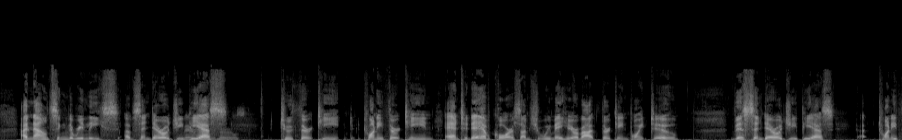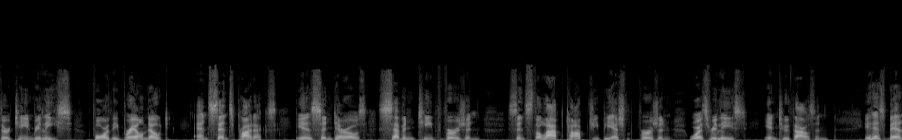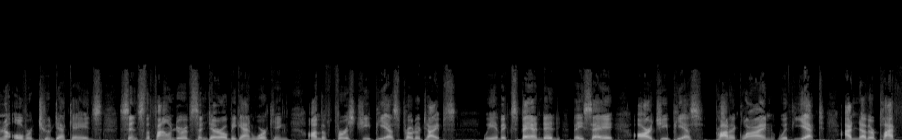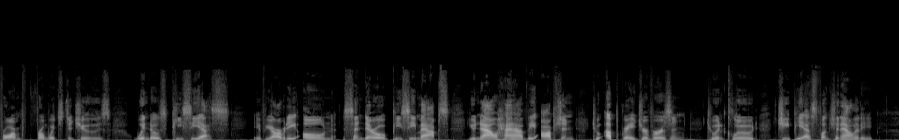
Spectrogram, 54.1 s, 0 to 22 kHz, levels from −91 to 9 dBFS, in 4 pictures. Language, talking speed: English, 110 wpm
